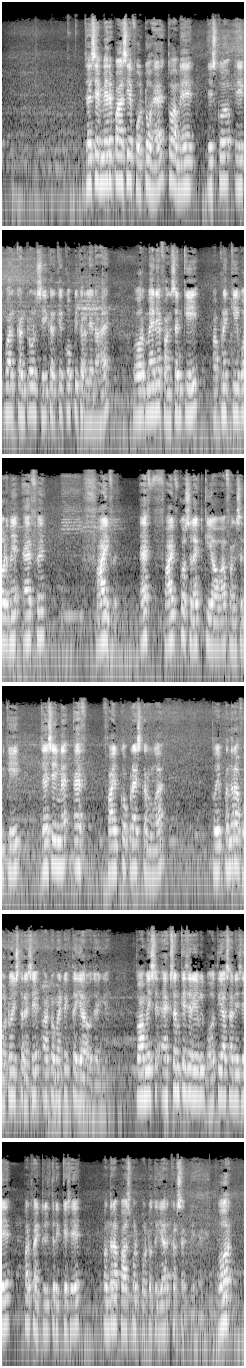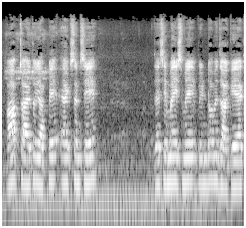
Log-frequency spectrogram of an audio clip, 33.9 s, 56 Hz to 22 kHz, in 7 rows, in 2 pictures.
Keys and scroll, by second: 6.0 ctrl+c, 17.7 F5.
